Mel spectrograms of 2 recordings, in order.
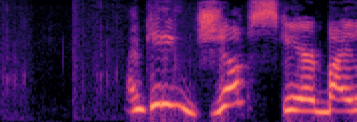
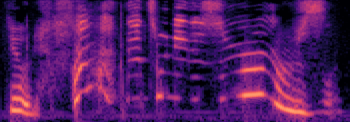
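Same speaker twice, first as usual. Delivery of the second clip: much higher, gleeful gloat; high-pitched gleeful taunt; gloating squeal; 12 semitones higher, 3 dB quieter than usual. Real, not acted. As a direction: crow over the kill in a high voice. Gloating over killed zombie.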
